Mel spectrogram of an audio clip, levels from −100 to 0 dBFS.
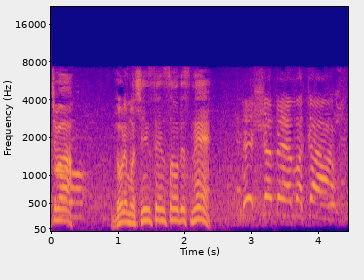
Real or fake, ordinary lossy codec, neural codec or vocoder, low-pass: real; AAC, 32 kbps; none; 7.2 kHz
